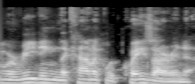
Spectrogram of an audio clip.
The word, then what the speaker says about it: Quasar: It's Quasar. Hang on. It's, oh my God, it's Quasar. It's Quasar. The British pronunciation is it's Quasar, and the U.S. pronunciation is Quasar.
